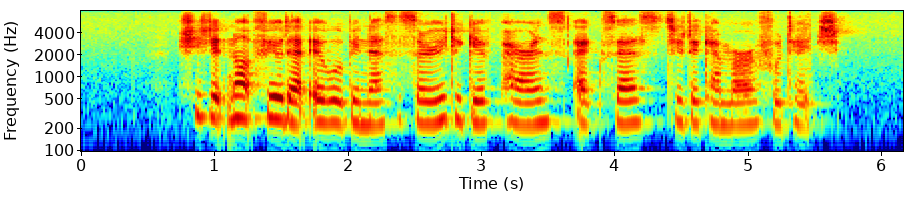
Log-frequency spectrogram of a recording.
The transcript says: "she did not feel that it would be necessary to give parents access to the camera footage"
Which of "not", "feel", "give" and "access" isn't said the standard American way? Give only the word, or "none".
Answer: none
